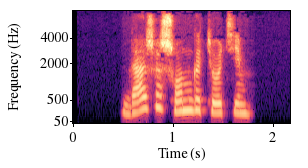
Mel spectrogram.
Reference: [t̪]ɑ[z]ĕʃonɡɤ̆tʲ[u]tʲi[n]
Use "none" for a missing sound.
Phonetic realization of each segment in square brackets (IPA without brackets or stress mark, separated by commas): d̪, ʒ, o, m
